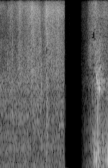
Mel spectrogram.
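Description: Steady outdoor street background noise with a low rumble and no distinct events, breaking off into a brief dead silence at an edit a little over a second in.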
